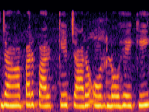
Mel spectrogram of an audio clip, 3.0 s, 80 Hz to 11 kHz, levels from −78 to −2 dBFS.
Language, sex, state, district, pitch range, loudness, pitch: Hindi, female, Chhattisgarh, Bilaspur, 275-295 Hz, -11 LUFS, 280 Hz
